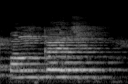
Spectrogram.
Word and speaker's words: पंकज: तो जब भी हम लोग अनुस्वर का उच्चारण करते हैं, ये हमेशा नाक की तरह होता है, जिसे हम लोग नाक से बोलते हैं, जैसे पंकज, पंखा।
